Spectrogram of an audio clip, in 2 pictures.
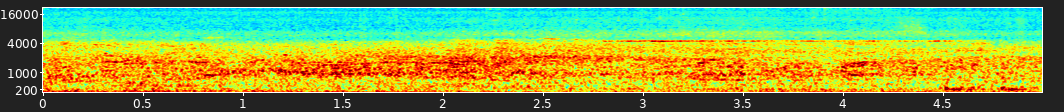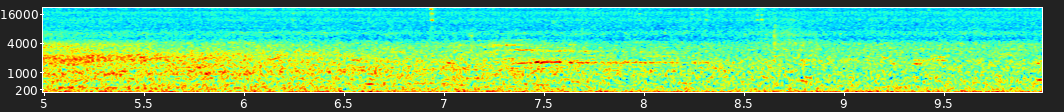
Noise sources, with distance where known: background noise

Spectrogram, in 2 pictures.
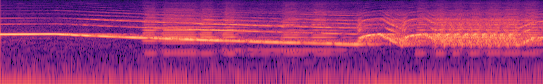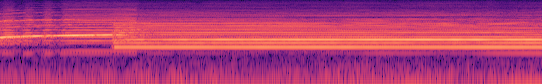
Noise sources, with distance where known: siren, near

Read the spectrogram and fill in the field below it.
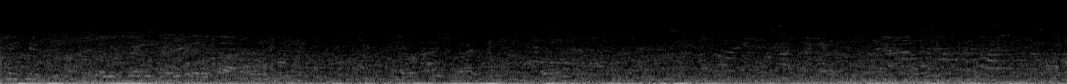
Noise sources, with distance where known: person or small group talking

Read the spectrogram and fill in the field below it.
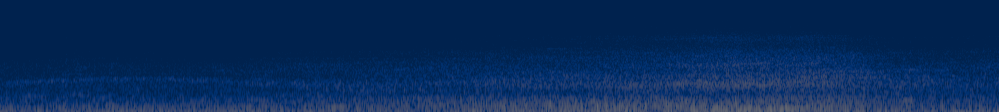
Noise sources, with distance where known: large-sounding engine, near

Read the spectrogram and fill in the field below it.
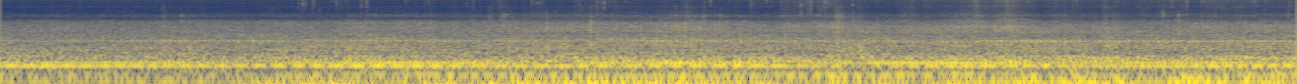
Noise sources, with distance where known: engine of unclear size, far
unidentified impact machinery

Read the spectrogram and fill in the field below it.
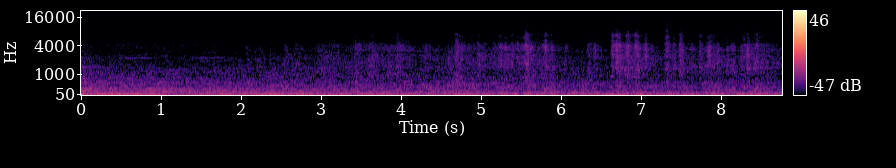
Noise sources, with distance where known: engine of unclear size, far

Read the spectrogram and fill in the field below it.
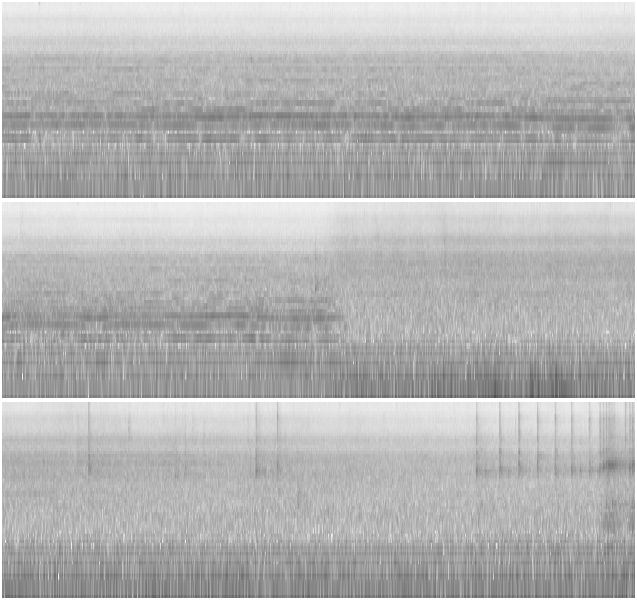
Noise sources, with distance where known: small-sounding engine

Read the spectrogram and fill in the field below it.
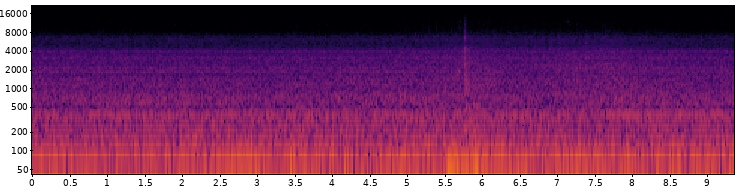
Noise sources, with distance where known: engine of unclear size
non-machinery impact

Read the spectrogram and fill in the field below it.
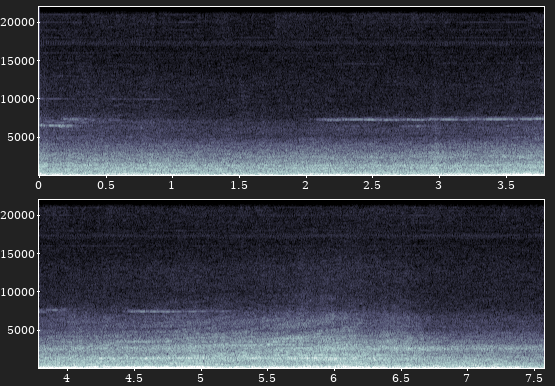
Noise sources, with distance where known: large-sounding engine, near

